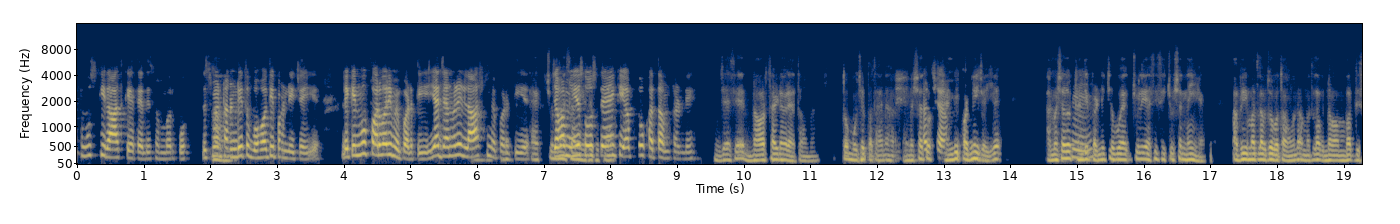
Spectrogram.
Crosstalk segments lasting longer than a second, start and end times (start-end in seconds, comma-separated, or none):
6.4-8.1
